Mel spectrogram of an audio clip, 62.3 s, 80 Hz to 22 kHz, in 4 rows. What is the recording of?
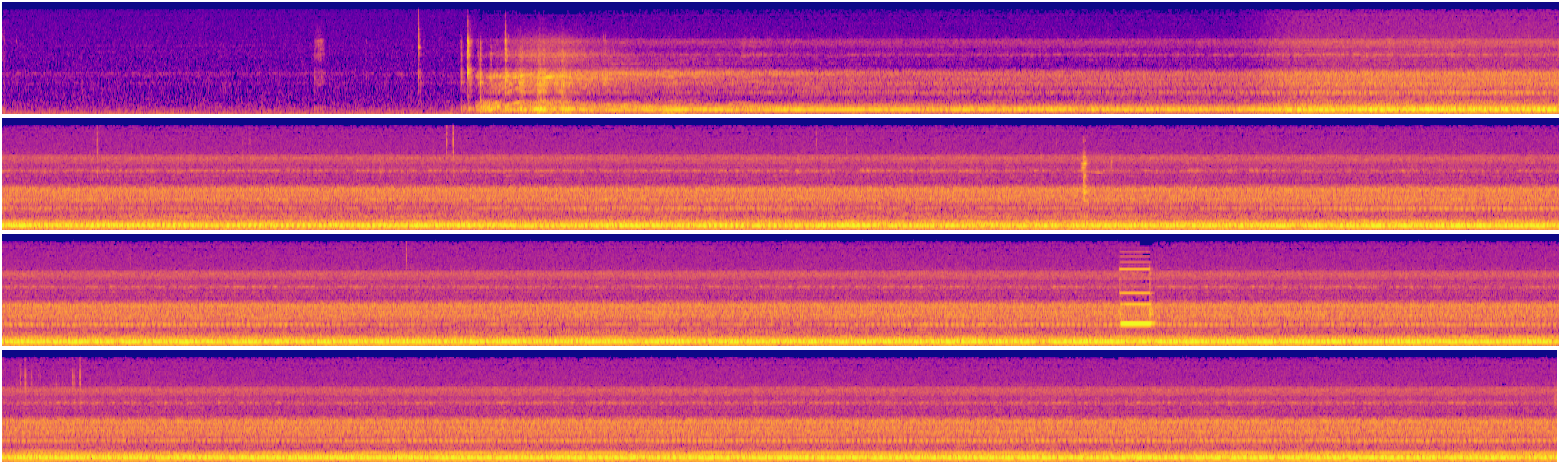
CPU Motor
This is the recording of my CPU running through Korg 300 Contact microphone.
recording, korgcm300, contactmic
